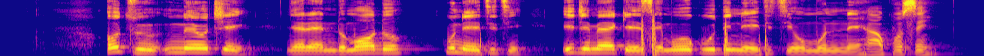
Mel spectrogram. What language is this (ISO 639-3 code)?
ibo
